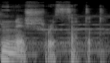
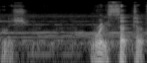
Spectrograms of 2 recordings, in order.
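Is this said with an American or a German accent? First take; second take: German; American. First: It is spoken with a plain German accent. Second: It is spoken with an American accent.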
